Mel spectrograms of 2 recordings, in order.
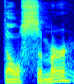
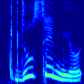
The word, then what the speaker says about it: Dulcemio: Is it dulcimer? No. Dulcemio is completely different pronunciation, spelling, and comportment.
